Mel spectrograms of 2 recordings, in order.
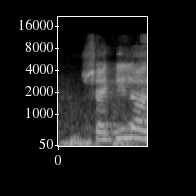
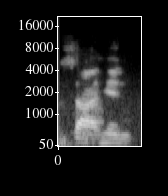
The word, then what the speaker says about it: Sahil: How yes, do you pronounce? Shakil or Shahid? I'm Sahil.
